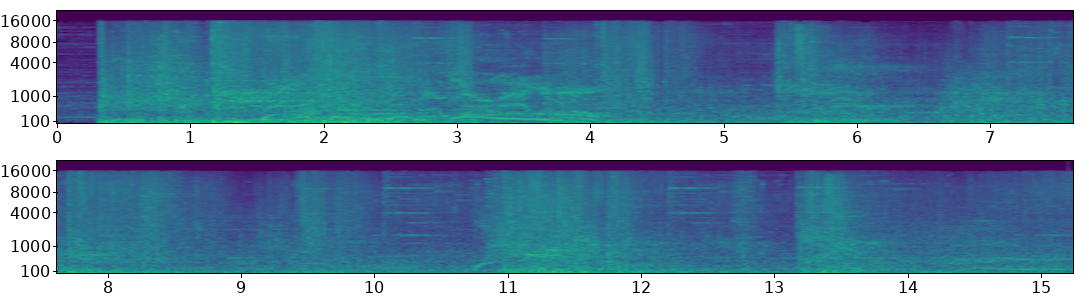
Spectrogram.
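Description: Magic blasts whoosh and crash in quick bursts.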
